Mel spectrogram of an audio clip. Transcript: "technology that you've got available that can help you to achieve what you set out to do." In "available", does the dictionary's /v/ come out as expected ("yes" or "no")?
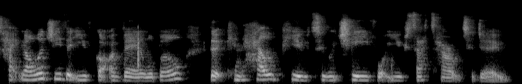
yes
